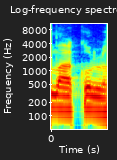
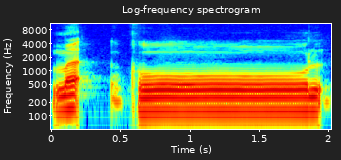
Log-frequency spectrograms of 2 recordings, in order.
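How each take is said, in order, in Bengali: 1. এটা মসৃণভাবে বলা হয়, ma-র পরে কোনো থামা নেই। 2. প্রথম অক্ষরের পরে একটা শক্ত গলার থামা আসে। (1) "মাকুল মাকুল হবে না" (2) "মিমের জবরটা এই হামজা অক্ষরটার সাথে ধাক্কা দিয়ে আওয়াজ পড়তে হবে"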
